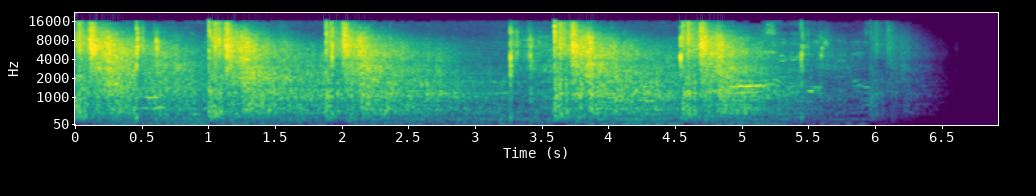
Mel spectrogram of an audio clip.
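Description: Fireworks crackle and hiss after each burst.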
